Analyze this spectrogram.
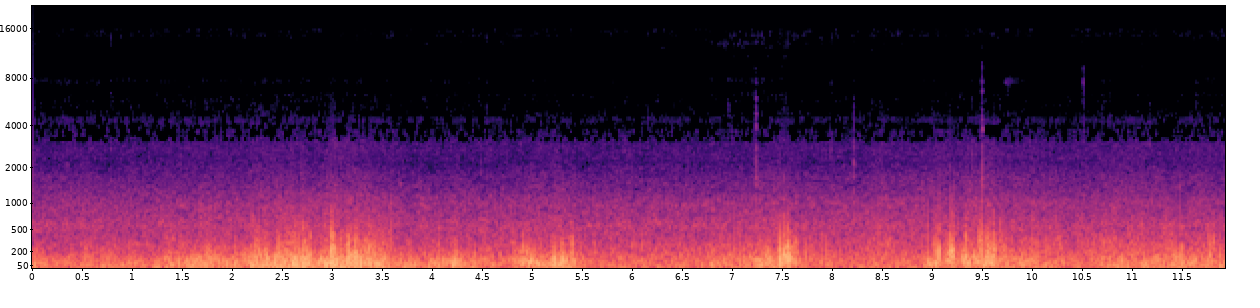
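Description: Tyres roll steadily over a paved path.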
